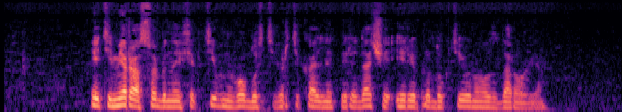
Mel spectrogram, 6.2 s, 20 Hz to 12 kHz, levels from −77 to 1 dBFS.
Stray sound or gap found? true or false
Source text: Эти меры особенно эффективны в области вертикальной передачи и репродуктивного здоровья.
false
